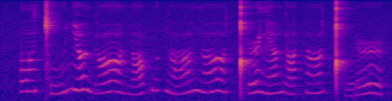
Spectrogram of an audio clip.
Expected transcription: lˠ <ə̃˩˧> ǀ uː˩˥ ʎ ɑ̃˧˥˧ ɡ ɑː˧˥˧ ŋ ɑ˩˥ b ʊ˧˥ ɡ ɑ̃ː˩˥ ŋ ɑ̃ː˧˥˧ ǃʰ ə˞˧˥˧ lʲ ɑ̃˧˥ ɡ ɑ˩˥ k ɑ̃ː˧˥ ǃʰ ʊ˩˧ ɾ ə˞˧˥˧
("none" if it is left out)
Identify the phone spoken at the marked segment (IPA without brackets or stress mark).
ə̃˧˥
